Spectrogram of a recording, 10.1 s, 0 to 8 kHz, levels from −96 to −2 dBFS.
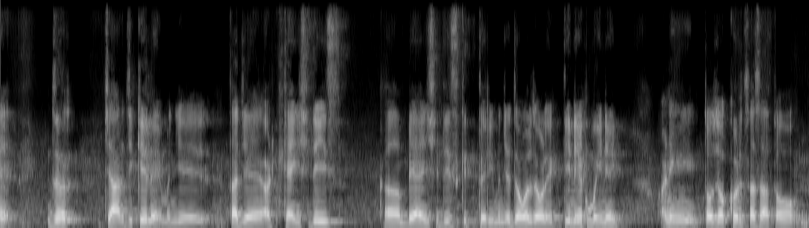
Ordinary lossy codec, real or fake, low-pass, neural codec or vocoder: none; fake; none; codec, 16 kHz, 4 kbps, X-Codec, WavLM features, trained on Multilingual LibriSpeech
